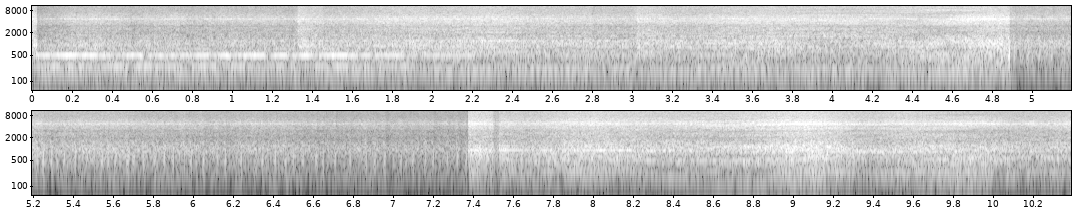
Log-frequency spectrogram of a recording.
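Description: Mountain bike rolling over a dirt singletrack, with wind rushing over the camera's microphone: a steady rushing noise that jumps sharply in level several times.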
